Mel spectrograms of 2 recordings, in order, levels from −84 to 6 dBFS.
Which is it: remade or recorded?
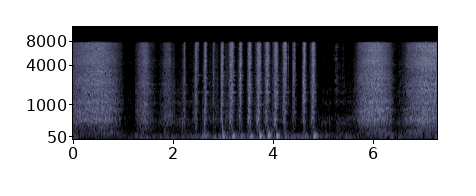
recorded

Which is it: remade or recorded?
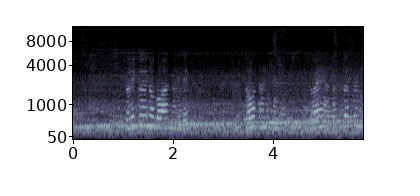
remade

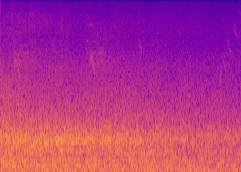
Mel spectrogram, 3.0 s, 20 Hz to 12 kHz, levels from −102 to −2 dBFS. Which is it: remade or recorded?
recorded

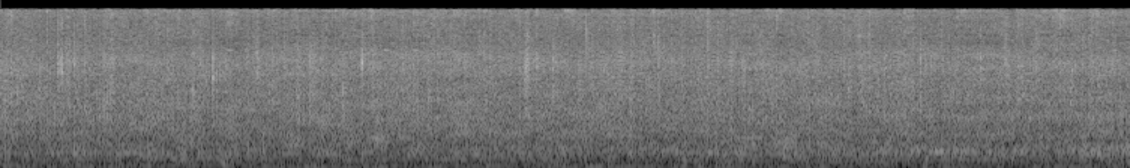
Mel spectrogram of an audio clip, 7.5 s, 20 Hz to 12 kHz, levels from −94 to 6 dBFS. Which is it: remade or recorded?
remade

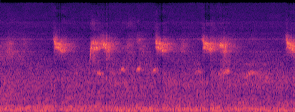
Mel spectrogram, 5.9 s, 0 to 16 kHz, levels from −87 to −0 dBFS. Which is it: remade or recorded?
remade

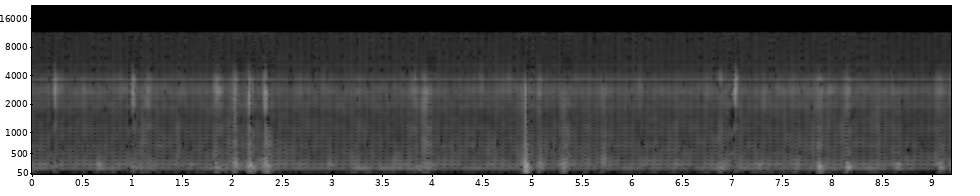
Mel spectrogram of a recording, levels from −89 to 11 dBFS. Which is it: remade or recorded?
remade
